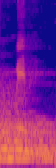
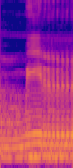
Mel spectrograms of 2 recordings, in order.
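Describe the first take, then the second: First: The word ends with an n sound. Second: The word ends with an r sound. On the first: The speaker calls it wrong. "nggak boleh min" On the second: The speaker calls it right. "Abang harus baca mir"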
